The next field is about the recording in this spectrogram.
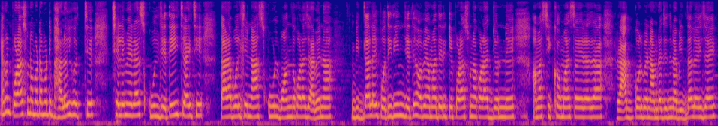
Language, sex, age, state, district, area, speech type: Bengali, female, 45-60, West Bengal, Purba Medinipur, rural, spontaneous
